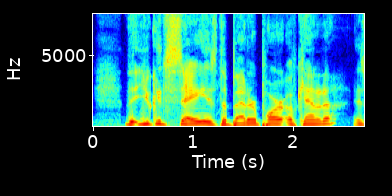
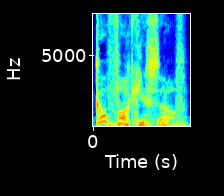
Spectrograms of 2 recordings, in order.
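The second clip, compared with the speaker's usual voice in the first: requested mock insult; 10 dB quieter than usual. Host obliges a donor who asked to be cursed at, softly. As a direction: say it softly, much quieter than usual. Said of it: "tell me to go fuck myself".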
